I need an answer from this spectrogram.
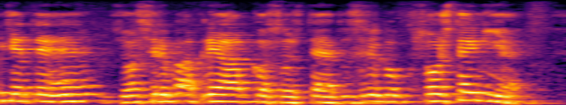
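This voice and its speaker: A man talks in a high pitch. Noticeable background noise and audible room echo come through. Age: 60s. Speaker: Buddhist teacher. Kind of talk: dharma talk.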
